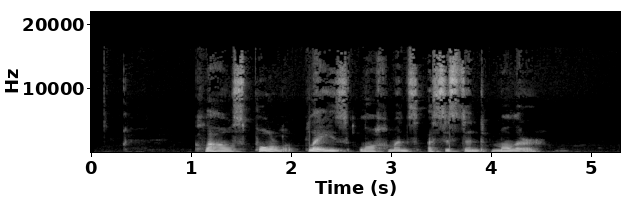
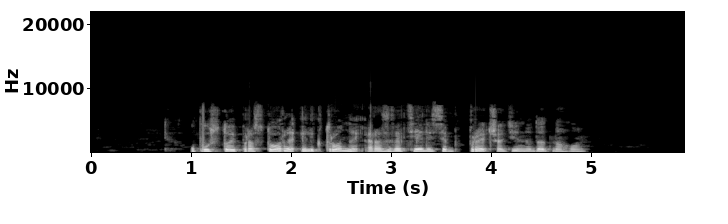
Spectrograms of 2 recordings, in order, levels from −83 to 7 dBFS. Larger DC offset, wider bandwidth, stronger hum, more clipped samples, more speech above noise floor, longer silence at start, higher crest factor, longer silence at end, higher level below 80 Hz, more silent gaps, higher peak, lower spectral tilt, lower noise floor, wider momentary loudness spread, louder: neither; first, 16.5 kHz vs 7.6 kHz; neither; neither; second, 44 dB vs 64 dB; about the same, 1.05 s vs 1 s; about the same, 20 dB vs 16 dB; second, 0.8 s vs 1 s; about the same, -56 dBFS vs -54 dBFS; neither; second, -4 dBFS vs 0 dBFS; second, -4.5 dB/octave vs -7 dB/octave; second, -67 dBFS vs -77 dBFS; about the same, 8 LU vs 7 LU; second, -22 LUFS vs -14 LUFS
